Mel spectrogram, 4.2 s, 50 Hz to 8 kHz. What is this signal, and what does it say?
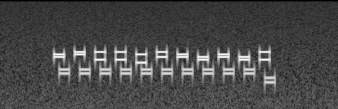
Multi-frequency trunk signalling (R2, with the far end's replies), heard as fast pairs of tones, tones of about 130 ms. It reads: 60884963638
